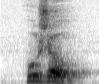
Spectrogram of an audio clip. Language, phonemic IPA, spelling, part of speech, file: Dutch, /ɦuˈzoː/, hoezo, adverb / interjection, Nl-hoezo.ogg
- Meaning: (adverb) 1. in what way, in what respect 2. why; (interjection) 1. how so? how is that? 2. how/what do you mean?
